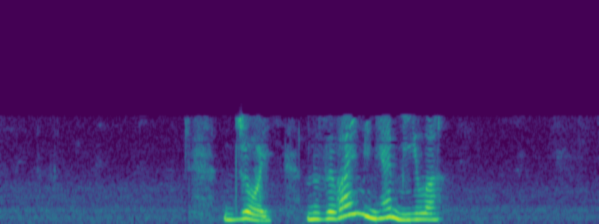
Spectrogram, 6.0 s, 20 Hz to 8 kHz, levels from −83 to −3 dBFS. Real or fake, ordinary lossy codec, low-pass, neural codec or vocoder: real; AAC, 16 kbps; 7.2 kHz; none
